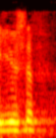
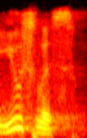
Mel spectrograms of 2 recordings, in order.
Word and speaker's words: Yusuf: Do you say Yusuf? You say Yusuf. Yeah, very good. I wish you'd teach my wife. She keeps mispronouncing it. She calls me useless.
